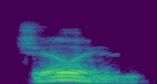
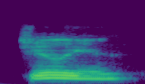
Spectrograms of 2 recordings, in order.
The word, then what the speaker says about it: Gillian: Friend of the show, you say her name wrong. Jillian. Jillian. Animal. What? Jillian, That's for what it sure. said. Not Gilligan Island.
